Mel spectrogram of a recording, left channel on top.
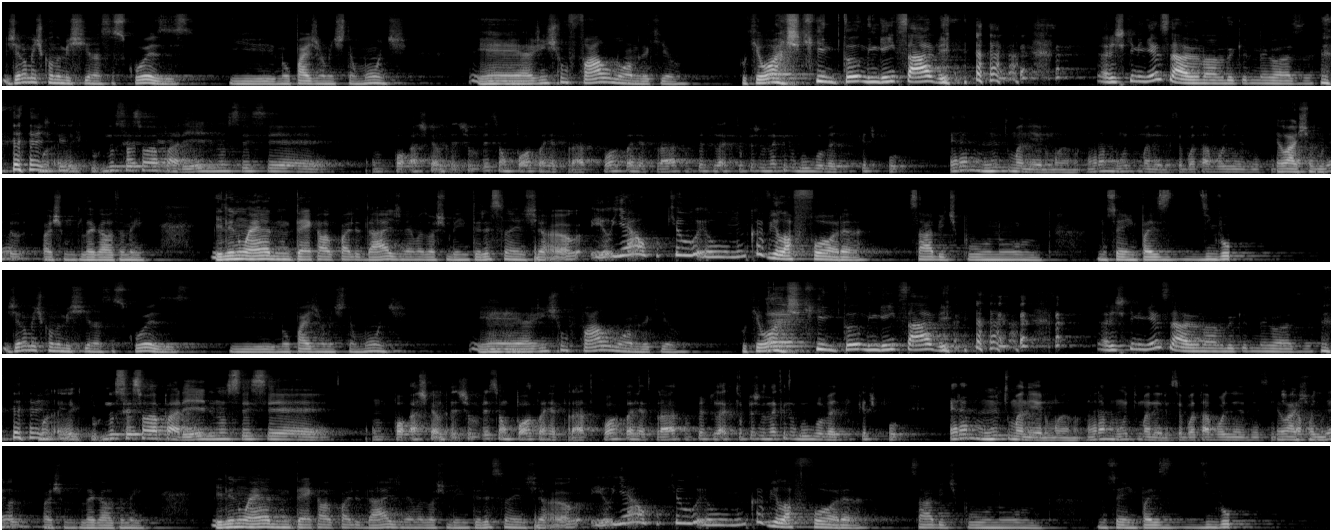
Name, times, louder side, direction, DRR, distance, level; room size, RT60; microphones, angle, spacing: voice 1, 0.0-1.9 2.3-4.0 4.7-6.9 7.4-10.4 11.0-14.0 14.5-14.6 14.9-15.0 26.0-28.4 28.7-35.2 35.7-37.0 37.5-38.9, left 4 dB, 30° left, 0.4 m, -26 dB
voice 2, 4.8-5.3 7.6-8.0 10.0-10.3 10.5-10.6 13.7-16.6 17.0-22.3 22.8-27.1, right 3 dB, 50° right, 0.7 m, -31 dB
19.5 x 14.5 x 5.0 m
head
